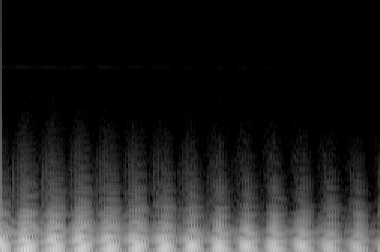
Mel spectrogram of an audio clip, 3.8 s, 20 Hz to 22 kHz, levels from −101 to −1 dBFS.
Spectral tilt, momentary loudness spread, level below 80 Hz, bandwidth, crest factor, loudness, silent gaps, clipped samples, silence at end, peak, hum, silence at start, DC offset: -13.5 dB/octave; 9 LU; -32 dBFS; 1.7 kHz; 16 dB; -33 LUFS; none; under 0.1%; 0 s; -14 dBFS; none; 0 s; under 0.1%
